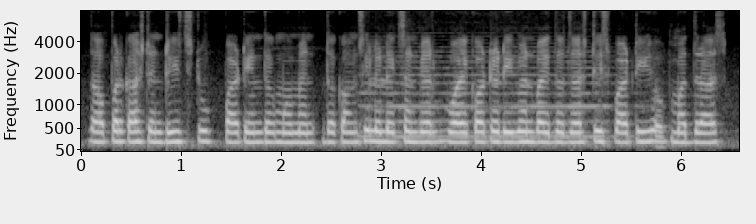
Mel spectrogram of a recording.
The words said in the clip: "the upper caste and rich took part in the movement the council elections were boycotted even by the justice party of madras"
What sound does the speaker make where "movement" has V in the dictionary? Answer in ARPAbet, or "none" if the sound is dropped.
none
